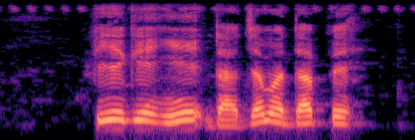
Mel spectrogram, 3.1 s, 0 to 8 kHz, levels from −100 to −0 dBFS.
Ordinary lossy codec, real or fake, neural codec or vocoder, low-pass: Opus, 64 kbps; real; none; 7.2 kHz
